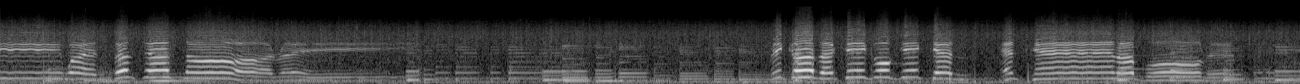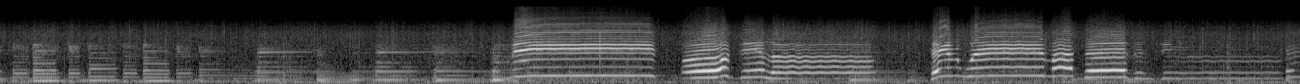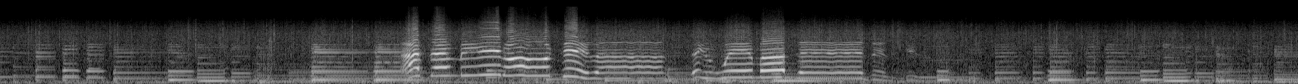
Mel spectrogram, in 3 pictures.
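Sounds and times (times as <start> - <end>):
man singing: 0.0 - 4.3, 7.7 - 13.7, 17.3 - 26.2, 29.7 - 36.9
acoustic guitar picking: 0.0 - 38.9
record hiss and crackle: 0.0 - 38.9.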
